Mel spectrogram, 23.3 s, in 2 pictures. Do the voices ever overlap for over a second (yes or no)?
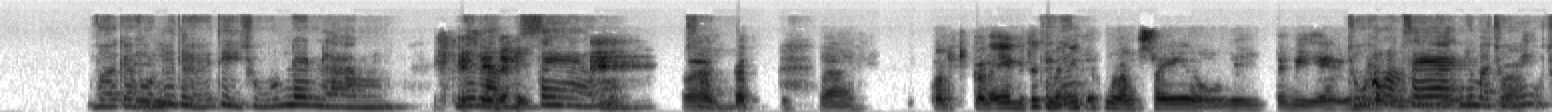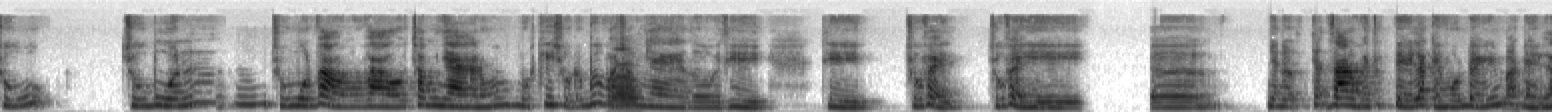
yes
